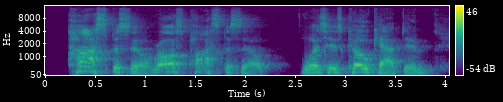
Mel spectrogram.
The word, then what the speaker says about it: Pospisil: Pospisil. Pospisil.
